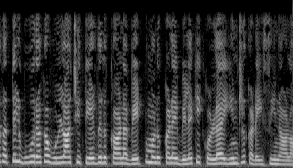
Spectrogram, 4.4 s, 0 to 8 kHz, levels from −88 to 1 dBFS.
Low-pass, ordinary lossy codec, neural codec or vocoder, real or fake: 7.2 kHz; none; none; real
